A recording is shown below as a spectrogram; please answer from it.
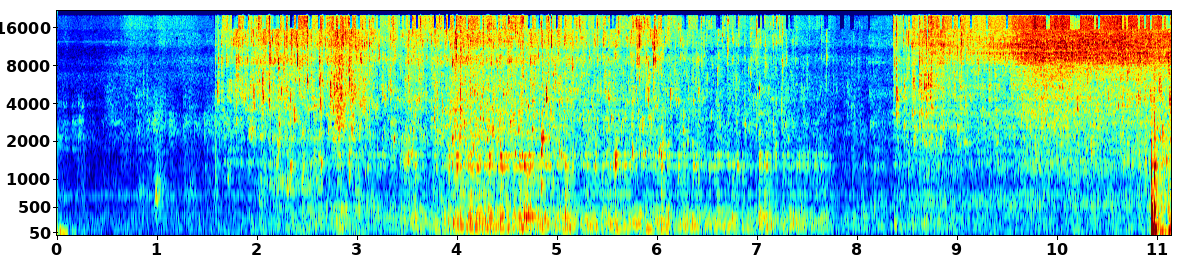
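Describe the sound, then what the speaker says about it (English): Bean sprout seeds rinsed under a running kitchen tap, a steady splashing stream into the container for several seconds, close by, cutting off and then starting again. "I'm gonna go rinse it slightly a couple of times to rinse out the seed"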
